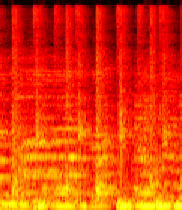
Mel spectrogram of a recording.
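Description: Church worship team singing a gospel praise song into microphones, with keyboard and band accompaniment and a steady beat.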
